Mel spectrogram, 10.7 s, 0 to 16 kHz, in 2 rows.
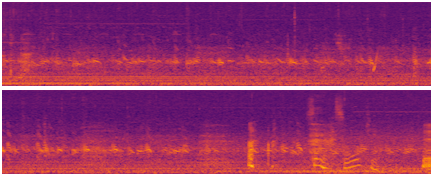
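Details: Frogs and toads crowded into a village pond in February 2012, some 500 at the surface, make a dense continuous chorus of soft croaks, with a few louder sliding calls near the end and a person nearby.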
